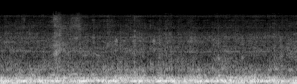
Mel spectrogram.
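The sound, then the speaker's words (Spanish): Coffee grinder running with a loud, steady, low mechanical rumble that continues without a break. “Imagínese una ciudad con este sonido lo en los coches huele. Eléctricos para evitar atropellos y además, como bien dice, con un aroma. ¿Cómo se llama esto? Esto es un molinillo de café.”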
